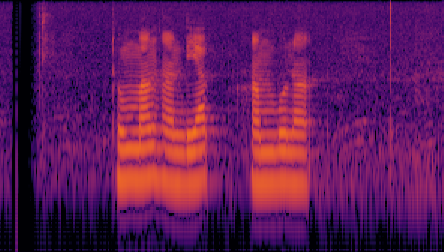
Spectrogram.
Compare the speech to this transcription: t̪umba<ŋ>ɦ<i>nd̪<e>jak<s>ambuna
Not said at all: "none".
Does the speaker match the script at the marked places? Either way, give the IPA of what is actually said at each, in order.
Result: ŋ, a, i, h

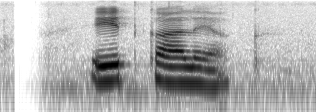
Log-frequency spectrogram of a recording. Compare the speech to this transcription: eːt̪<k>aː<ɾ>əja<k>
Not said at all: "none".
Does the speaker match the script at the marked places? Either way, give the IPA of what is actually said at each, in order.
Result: k, l, k

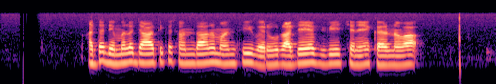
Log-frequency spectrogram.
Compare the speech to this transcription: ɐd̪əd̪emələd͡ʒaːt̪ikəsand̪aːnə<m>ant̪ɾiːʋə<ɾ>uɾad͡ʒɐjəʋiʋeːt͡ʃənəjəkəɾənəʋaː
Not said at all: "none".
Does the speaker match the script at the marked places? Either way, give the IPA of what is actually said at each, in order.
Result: m, ɾ

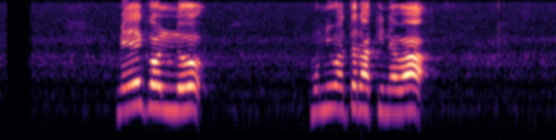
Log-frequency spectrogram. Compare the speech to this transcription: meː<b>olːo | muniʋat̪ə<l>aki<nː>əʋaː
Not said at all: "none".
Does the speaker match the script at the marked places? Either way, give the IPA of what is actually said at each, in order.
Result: ɡ, ɾ, n

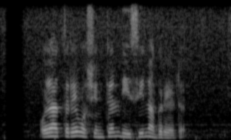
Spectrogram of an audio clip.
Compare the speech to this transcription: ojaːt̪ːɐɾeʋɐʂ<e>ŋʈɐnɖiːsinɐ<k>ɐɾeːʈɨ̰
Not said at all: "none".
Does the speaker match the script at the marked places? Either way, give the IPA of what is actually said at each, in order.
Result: i, ɡ

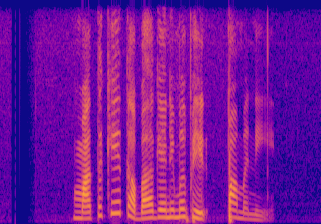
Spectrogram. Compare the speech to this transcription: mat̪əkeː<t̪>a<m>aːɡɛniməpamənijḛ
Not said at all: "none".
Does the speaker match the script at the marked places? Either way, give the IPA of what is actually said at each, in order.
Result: t̪, b

